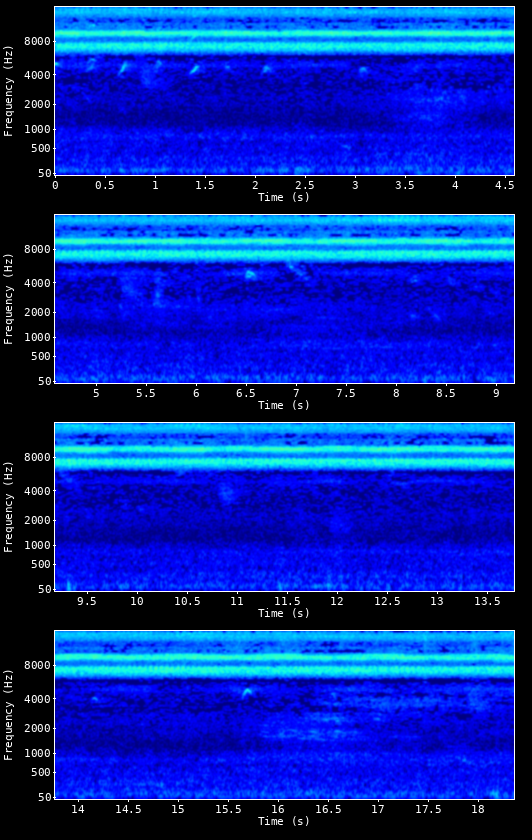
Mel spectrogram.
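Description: Wind blows and rustles leaves outdoors.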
